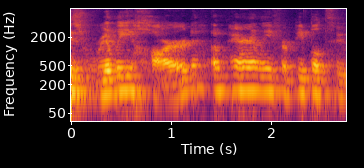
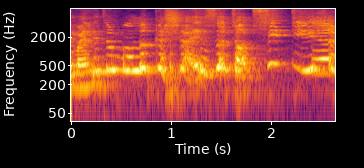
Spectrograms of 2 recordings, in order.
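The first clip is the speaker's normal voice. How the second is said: very high, slow, put-on German accent; 5 dB louder than usual. Quoting the pet name she would call me, put-on German accent. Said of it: "She didn't have a German accent, but I like to do that anyway".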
